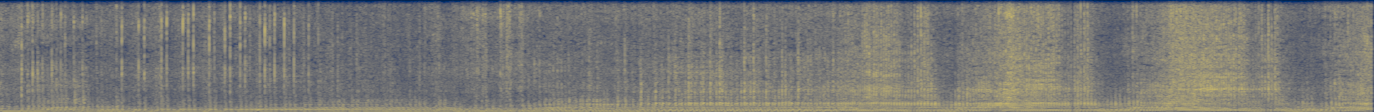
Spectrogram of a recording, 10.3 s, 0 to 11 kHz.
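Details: Karisma built to 160 cc with a racing camshaft, PWK 33 carburetor, 29/24 valves, GL CDI and open pipe: the single lopes and stutters at idle, then gives uneven throttle blips. The rough, lumpy beat comes from the camshaft.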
